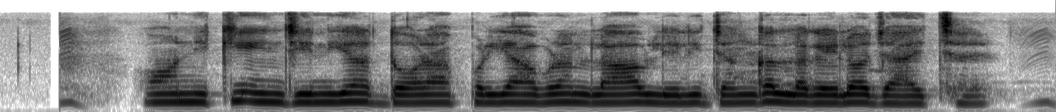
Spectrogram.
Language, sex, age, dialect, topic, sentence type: Maithili, female, 18-24, Angika, agriculture, statement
